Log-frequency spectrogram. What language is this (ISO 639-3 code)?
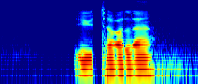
nor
